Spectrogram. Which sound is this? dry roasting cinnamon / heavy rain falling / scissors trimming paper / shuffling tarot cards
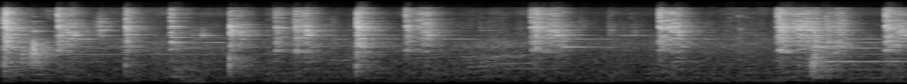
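dry roasting cinnamon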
